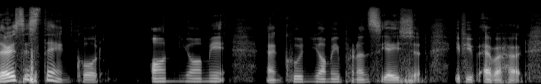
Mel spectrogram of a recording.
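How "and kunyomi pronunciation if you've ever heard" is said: normal talking voice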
